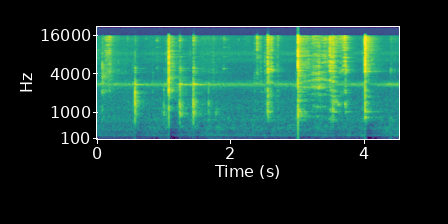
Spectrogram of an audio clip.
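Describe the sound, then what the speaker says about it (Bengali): Raw prawn pieces tipped into a bowl for marinating, for a Bengali coconut prawn curry: five or six sharp, close clinks and knocks against the bowl, spaced irregularly over a quiet background. "আর এই বোলের মধ্যে আমি চিংড়ি মাছের টুকরোগুলো দিয়ে দিচ্ছি।"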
